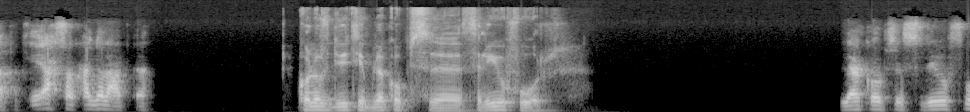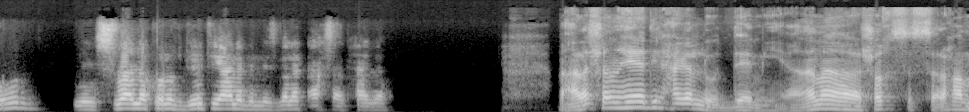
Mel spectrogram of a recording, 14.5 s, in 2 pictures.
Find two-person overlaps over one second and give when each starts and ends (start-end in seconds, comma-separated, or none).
none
